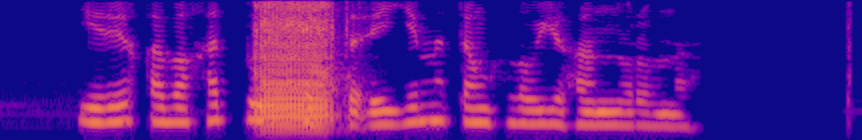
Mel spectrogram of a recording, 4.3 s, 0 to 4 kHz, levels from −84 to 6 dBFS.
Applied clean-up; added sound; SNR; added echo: classical method Wiener filter.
